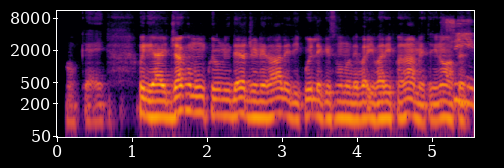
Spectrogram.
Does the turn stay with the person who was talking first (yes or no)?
no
